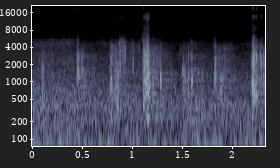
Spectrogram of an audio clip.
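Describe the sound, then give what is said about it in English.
Running footsteps make a quick, uneven series of soft thuds and scuffs, faint but steady, with a couple of slightly sharper impacts. “I didn't know that old man could run so fast.”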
